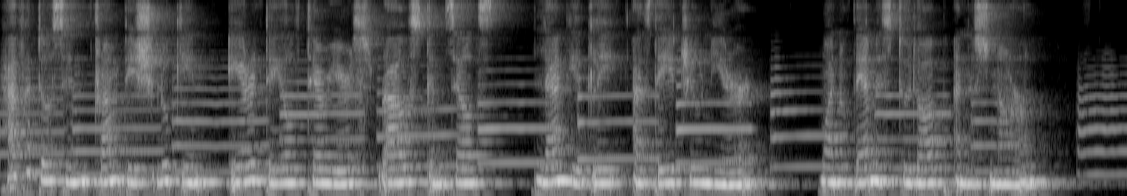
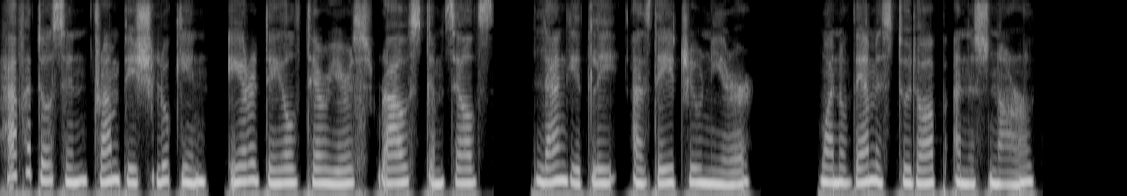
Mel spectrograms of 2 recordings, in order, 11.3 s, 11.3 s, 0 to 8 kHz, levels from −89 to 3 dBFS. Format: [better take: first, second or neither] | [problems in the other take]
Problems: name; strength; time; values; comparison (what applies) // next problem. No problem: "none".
second | background sound (Trumpet); 19 dB below the speech // room echo; dies away in 1 s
